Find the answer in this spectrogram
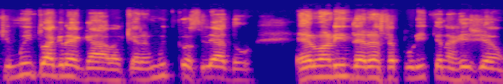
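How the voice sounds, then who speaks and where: Recorded dry and close with no echo, a man speaks at a moderate pace in a fairly high, dark and mellow voice with fairly even intonation. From Brazil, Ceará (interior, Aurora). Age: 70s. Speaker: business leader. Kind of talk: interview.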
